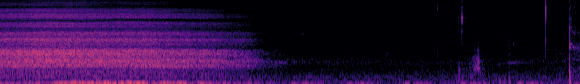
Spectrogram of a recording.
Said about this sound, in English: Deep breath in through your nose, into your belly, up to your chest, hold, and letting it go.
